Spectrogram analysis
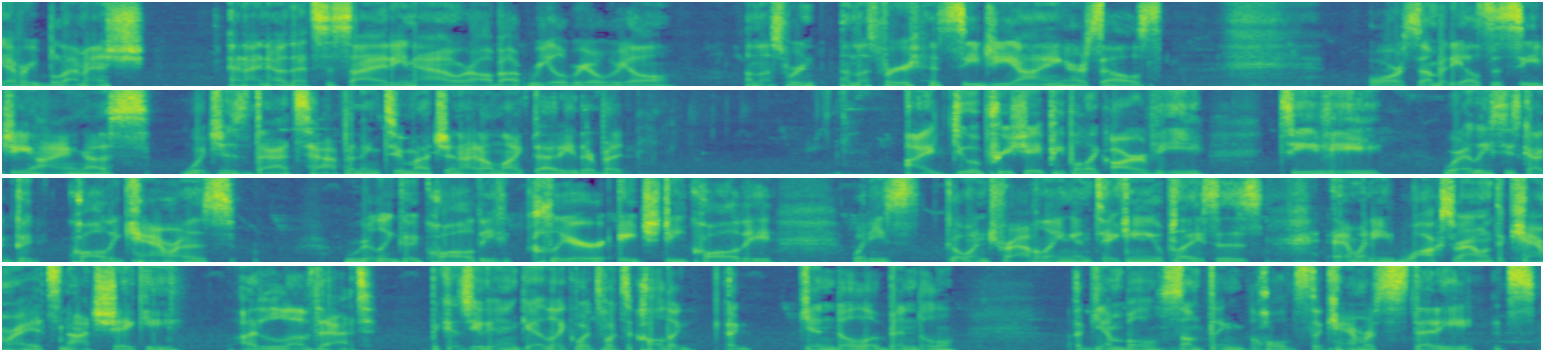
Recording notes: podcasts live from Café Anyway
